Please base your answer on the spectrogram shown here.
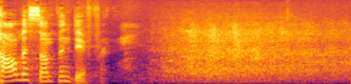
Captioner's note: laughter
